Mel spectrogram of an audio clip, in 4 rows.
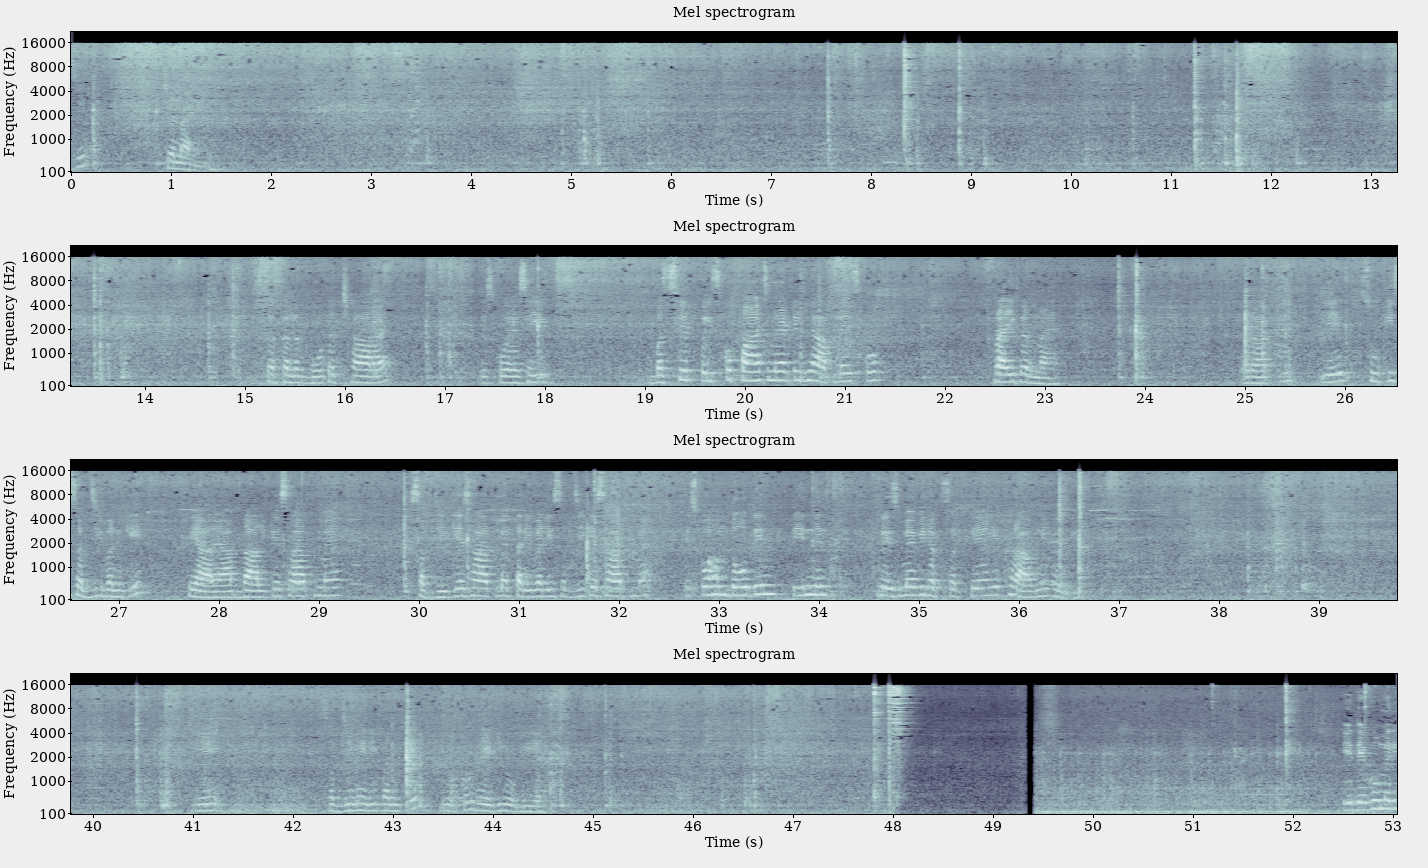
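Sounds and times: leaves sizzling in frying pan: 0.0 - 48.0.

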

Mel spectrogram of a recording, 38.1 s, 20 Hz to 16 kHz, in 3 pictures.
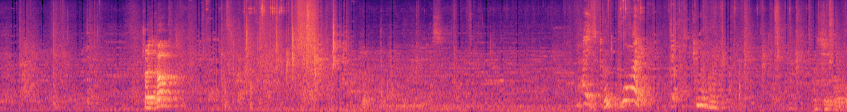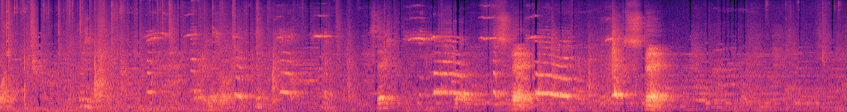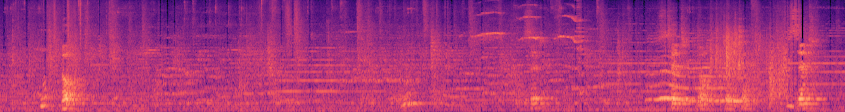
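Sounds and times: dog scuffling on rubber floor: 0.2 - 5.3, 8.7 - 17.0, 35.9 - 37.4
young dog whining: 14.7 - 17.9, 18.6 - 22.3, 30.5 - 38.0.

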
